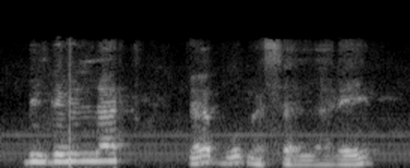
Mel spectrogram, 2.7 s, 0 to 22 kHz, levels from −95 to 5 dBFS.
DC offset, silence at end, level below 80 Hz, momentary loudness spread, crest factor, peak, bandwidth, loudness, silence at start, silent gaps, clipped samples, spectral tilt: under 0.1%; 0.25 s; -60 dBFS; 7 LU; 16 dB; -12 dBFS; 8.6 kHz; -28 LUFS; 0.15 s; none; under 0.1%; -7.5 dB/octave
